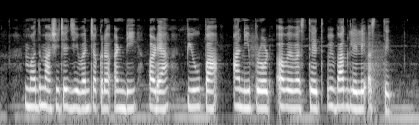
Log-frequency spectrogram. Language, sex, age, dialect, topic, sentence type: Marathi, female, 18-24, Varhadi, agriculture, statement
